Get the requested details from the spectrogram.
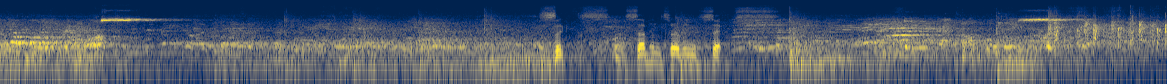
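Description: A referee blows a sharp whistle.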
